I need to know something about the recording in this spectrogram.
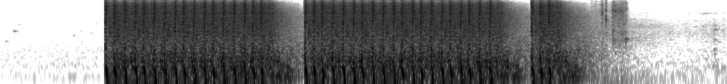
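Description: Automatic rifle fire rattles in rapid, loud bursts.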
